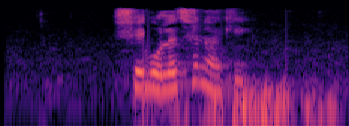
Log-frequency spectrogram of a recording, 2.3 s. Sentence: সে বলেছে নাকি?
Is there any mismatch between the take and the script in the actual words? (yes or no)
no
